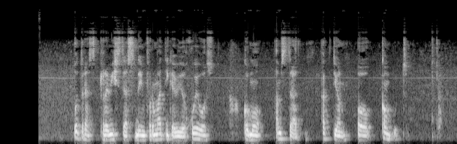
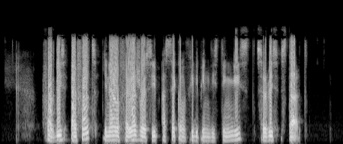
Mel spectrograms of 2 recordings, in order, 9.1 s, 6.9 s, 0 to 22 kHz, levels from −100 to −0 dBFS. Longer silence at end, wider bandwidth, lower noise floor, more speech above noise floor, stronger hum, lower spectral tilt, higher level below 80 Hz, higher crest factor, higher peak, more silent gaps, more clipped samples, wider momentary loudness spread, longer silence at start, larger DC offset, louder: second, 0.35 s vs 0.9 s; about the same, 9.2 kHz vs 9.8 kHz; second, -40 dBFS vs -76 dBFS; second, 27 dB vs 58 dB; neither; about the same, -5 dB/octave vs -4 dB/octave; about the same, -56 dBFS vs -54 dBFS; about the same, 16 dB vs 18 dB; about the same, 0 dBFS vs 0 dBFS; neither; neither; first, 19 LU vs 9 LU; first, 1.5 s vs 0.85 s; neither; first, -14 LUFS vs -17 LUFS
